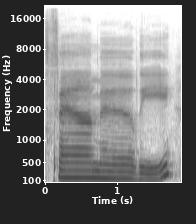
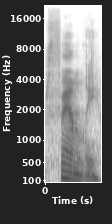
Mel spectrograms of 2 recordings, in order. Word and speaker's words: family: so I don't want family but rather family family sometimes so it has the first syllable stress the a vowel it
